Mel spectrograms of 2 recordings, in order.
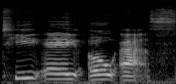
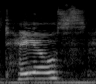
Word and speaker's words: Taos: So it's T-A-O-S. And I was thinking it was Taos, but they said it rhymes with mouse. So it's Taos.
